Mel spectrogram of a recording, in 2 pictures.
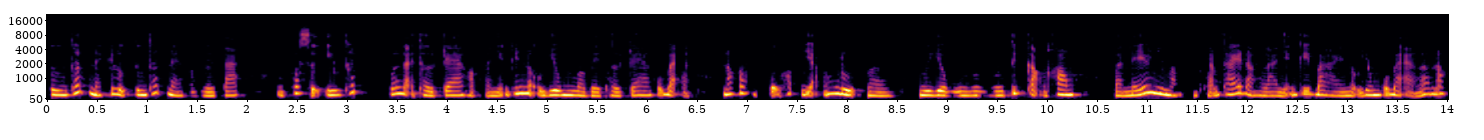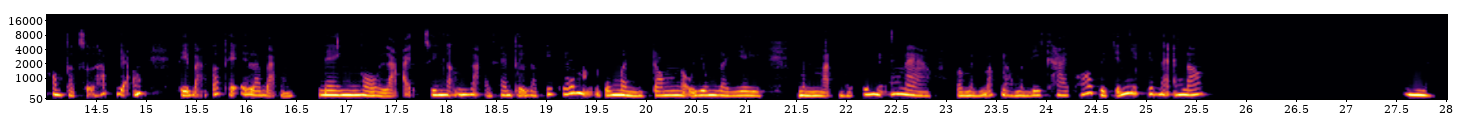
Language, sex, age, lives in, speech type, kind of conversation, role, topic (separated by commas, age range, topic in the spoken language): Vietnamese, female, 35-39, Vietnam, conversation, advice, advisor, Làm sao để bớt nản lòng sau vài lần thất bại khi luyện tập sáng tạo?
